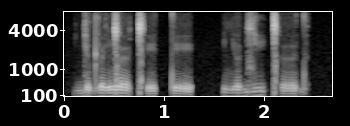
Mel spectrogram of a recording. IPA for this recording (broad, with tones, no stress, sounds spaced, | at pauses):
ɟ œ˨ d ɭ ə˨˦ ŋ͡ǀ œː˨ ǀʰ e˨ tː e˨ | ʎ əː˨˦ ɡ ʑ iː˦ ǀʰ əː˨ d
